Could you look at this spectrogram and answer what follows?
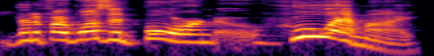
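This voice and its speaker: A man's voice: very high-pitched, huge pitch swings, normal speed, no room sound, clean studio sound, exaggerated voice. A man playing a bewildered, distressed family man, stammering and agitated, in old-time radio play style. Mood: distraught.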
